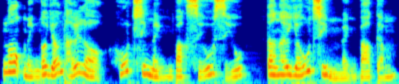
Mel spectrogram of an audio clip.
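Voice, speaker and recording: A woman's voice: medium pitch, sing-song, normal speed, warm tone, slightly rough. A woman with a Cantonese accent narrating a story in a colloquial, dramatic storytelling manner. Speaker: audiobook narrator.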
